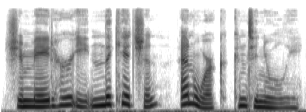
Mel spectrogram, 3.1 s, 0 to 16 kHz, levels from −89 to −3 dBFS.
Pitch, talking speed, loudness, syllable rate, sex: 205 Hz, 195 wpm, -16 LUFS, 5.1 syllables/s, female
